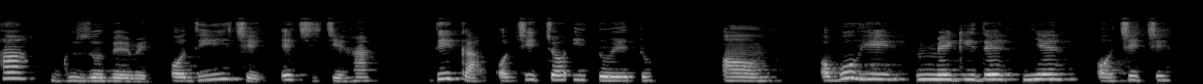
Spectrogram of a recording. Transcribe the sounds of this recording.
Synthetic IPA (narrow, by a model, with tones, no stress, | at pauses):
ha˦ɡu˨zo˨be˨ɾe˨ | ɔ˨dɪ˨i˦t͡ʃe˨e˦t͡ʃi˨t͡ʃe˨ɦa˦ | dɪ˦ka˨ɔ˨t͡ʃɪ˦t͡ʃɔ˦ʔi˦to˦e˦to˦ | ɔ˦m̩˨ | ɔ˨bʊ˦ɣɪ˦m̩˦me˦ɡi˦de˦ɲe˦ | ɔ˨t͡ʃɪ˦t͡ʃɪ˦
